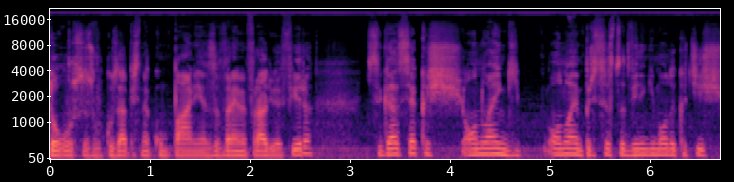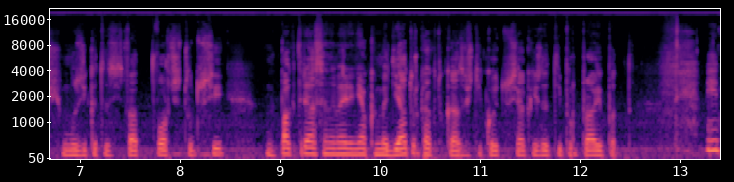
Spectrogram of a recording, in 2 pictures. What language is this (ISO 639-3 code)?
bul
